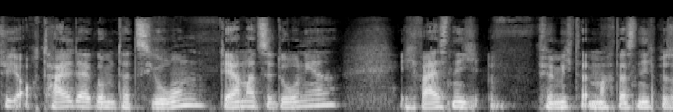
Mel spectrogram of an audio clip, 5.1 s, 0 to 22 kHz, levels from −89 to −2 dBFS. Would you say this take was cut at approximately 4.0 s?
yes; 1 cut; at 4.0 s

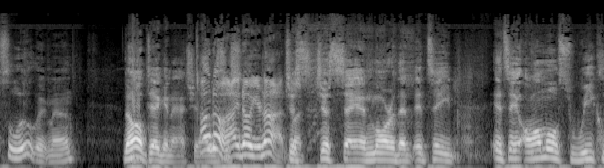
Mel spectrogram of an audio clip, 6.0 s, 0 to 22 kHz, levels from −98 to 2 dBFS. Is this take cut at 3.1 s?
no; 1 cut; at 1.5 s

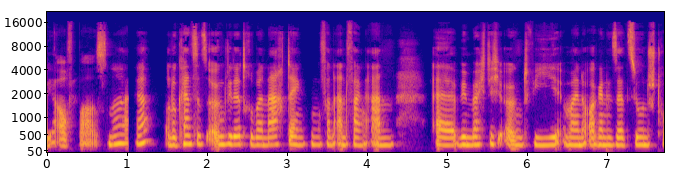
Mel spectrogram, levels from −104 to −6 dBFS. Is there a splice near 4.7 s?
no; 1 cut; at 1.0 s

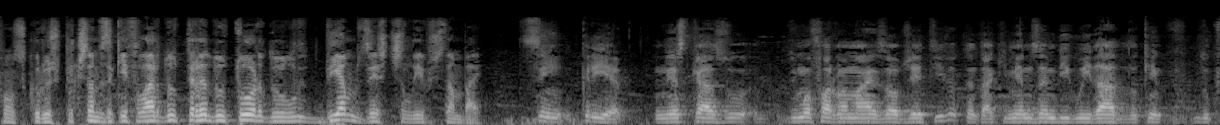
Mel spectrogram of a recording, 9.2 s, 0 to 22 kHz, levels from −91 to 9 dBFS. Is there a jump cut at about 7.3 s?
no; 1 cut; at 4.9 s

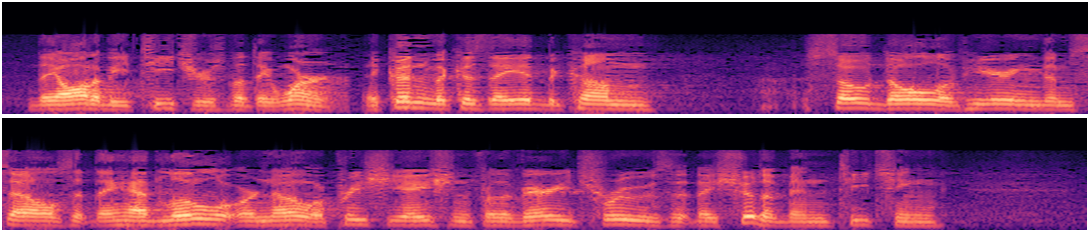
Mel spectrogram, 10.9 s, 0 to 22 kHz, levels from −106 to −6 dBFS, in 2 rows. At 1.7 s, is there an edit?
yes; 1 cut; at 1.7 s

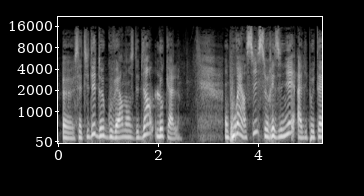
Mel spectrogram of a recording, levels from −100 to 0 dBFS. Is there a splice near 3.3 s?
yes; 1 cut; at 3.3 s

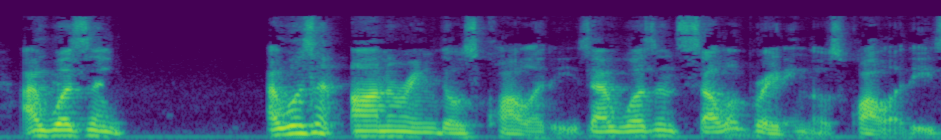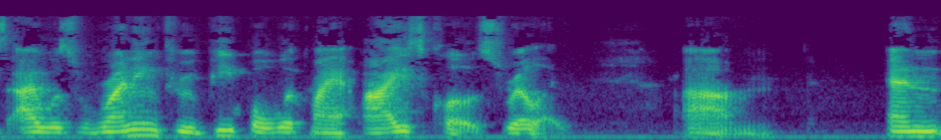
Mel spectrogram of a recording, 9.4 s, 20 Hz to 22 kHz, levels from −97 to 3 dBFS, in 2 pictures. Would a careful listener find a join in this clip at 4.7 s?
no; 1 cut; at 2.9 s

